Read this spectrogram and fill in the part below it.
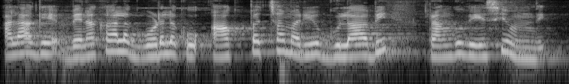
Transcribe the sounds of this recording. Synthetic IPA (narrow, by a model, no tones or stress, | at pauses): ɐlaːɡe̞ːʋɛnɐkaːlɐɡɔːɽɐlɐkuaːku̥pɐt͡ʃːɐmɐɾijuɡulaːbi | ɾɐŋɡuʋe̞ːsiund̪i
